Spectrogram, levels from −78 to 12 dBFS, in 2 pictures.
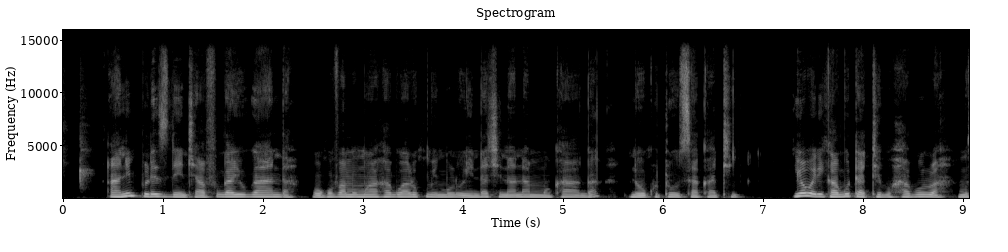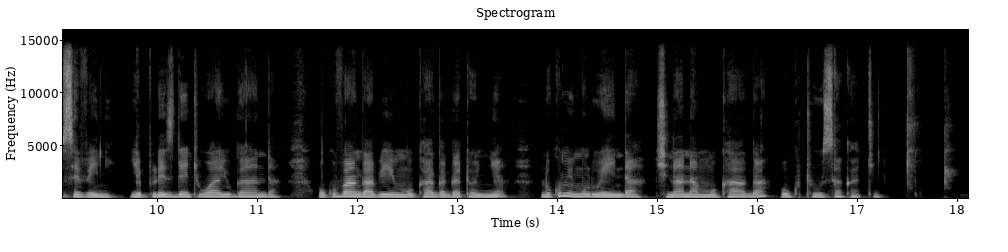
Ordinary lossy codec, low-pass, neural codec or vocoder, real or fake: none; 14.4 kHz; codec, 44.1 kHz, 7.8 kbps, Pupu-Codec; fake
